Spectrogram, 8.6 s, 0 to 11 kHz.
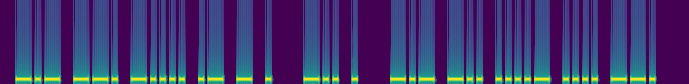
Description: Morse code, heard as a keyed tone, about 21 wpm, 700 Hz. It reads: KG6ATE DE KD4HG
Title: USA Callsign DE Callsign 20wpm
